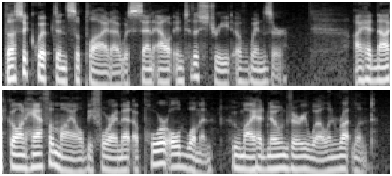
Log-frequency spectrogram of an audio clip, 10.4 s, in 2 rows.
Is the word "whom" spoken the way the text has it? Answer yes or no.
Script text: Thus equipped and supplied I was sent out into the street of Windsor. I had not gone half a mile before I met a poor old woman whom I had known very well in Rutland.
yes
